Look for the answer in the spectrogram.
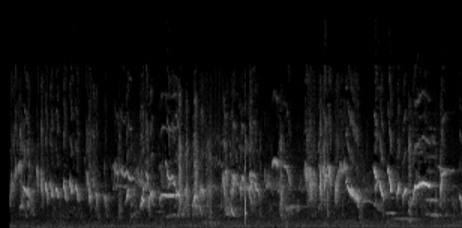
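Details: Recently bought canary singing in competition with a tui in the background: dense, varied warbling of fast trills, rising and falling whistles and chirps, running almost without pause.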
